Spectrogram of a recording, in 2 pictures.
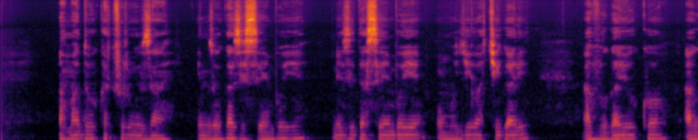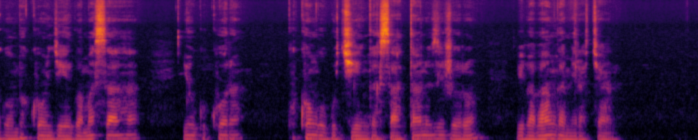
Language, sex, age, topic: Kinyarwanda, male, 18-24, finance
